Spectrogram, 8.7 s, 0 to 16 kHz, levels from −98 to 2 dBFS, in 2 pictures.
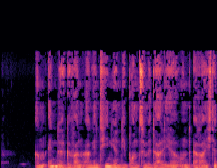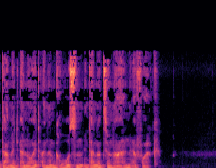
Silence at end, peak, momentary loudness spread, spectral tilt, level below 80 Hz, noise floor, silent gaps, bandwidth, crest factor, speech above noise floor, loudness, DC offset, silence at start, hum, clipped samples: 1.15 s; -4 dBFS; 13 LU; -3.5 dB/octave; -64 dBFS; -75 dBFS; none; 11.5 kHz; 24 dB; 48 dB; -25 LUFS; under 0.1%; 0.7 s; none; under 0.1%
